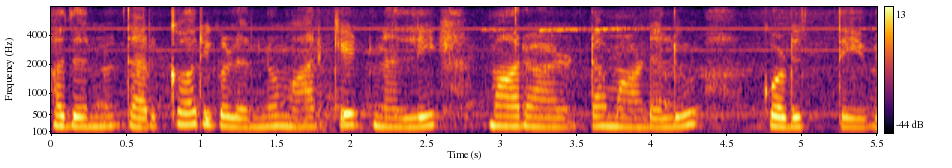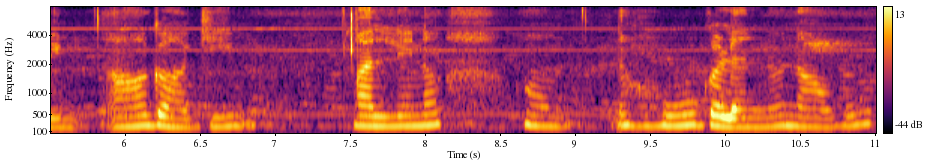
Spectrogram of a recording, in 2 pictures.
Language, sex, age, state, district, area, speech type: Kannada, female, 18-30, Karnataka, Chamarajanagar, urban, spontaneous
